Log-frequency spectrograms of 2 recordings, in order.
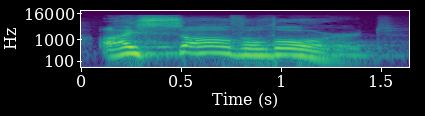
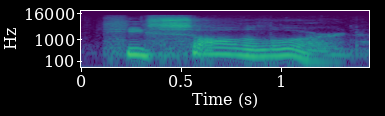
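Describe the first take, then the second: First: "I saw the Lord" drawn out slow and loud, falling at the end; proclaimed slowly. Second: "He saw the Lord" dropped to a soft hush, stress on "saw", falling; hushed echo. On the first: Preacher reading Isaiah's vision to the congregation, slow and loud. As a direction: announce the vision with slow, heavy weight. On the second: Preacher quietly echoing Isaiah's vision to the congregation, hushed. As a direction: let it land softly, almost in awe. Echoed softly after the vision. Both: Acted.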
